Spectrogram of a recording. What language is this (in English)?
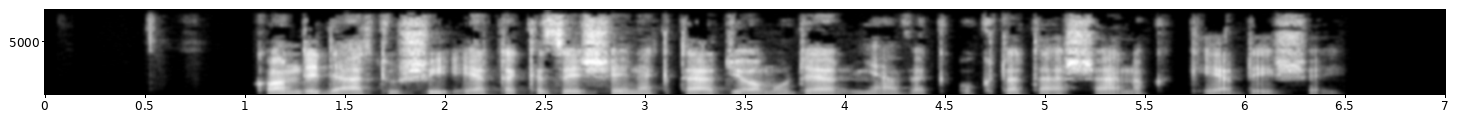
Hungarian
